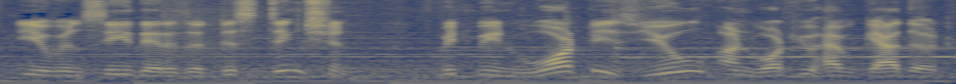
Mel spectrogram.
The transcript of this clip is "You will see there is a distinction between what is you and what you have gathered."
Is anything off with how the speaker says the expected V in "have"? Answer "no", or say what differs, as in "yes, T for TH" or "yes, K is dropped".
no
